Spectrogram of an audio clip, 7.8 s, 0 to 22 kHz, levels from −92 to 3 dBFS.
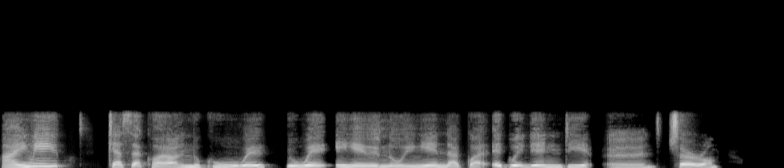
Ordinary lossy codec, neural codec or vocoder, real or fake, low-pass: none; codec, 16 kHz, 0.5 kbps, X-Codec, WavLM features, trained on Multilingual LibriSpeech; fake; 7.2 kHz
